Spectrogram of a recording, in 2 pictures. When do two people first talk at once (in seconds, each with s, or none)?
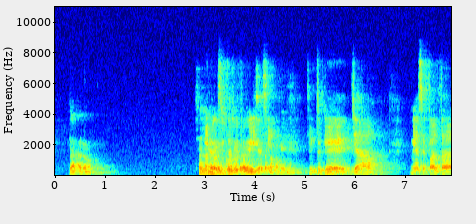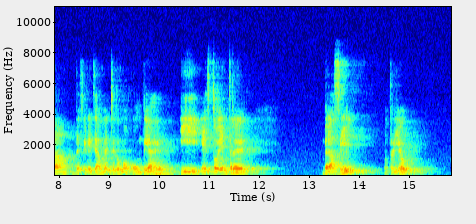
3.0 s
